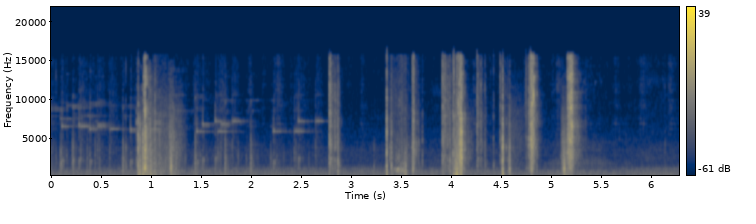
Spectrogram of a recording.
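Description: A pistol clicks and clacks as it is handled.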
